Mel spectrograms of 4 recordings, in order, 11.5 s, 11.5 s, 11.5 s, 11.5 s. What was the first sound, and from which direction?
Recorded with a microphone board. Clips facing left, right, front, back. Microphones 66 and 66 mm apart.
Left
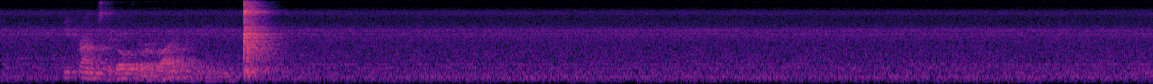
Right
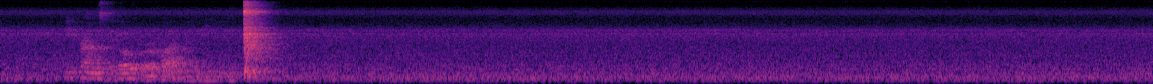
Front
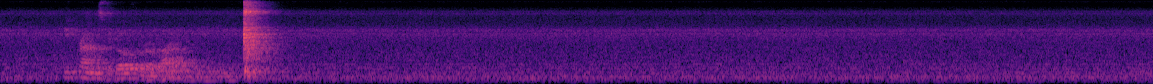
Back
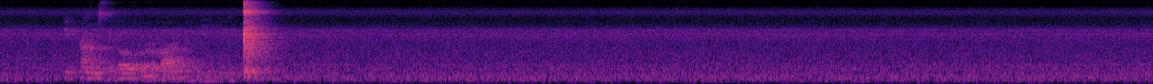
A man speaking, 70° left.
